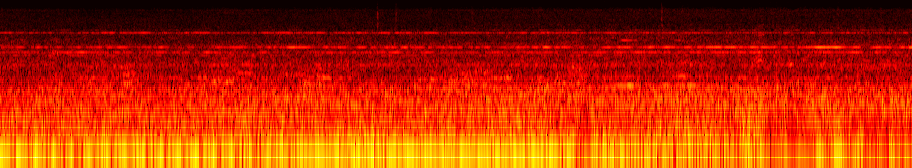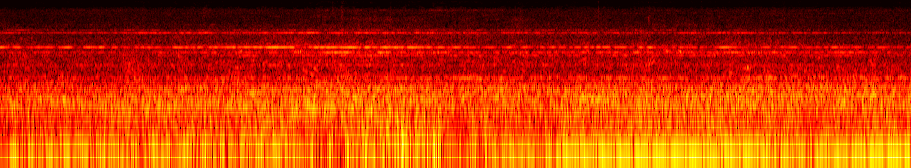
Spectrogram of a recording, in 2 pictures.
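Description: Passenger train coaches rolling past at close range: a steady low rumble with thin, steady high tones over it.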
